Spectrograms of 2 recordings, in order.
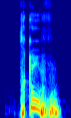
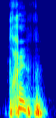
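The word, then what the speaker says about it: truffe: えー、そしてですね、食材の名前になりますが、トリュフ、この香りのいい食材、トリュフですが、これもゅうのところがエアですので、フランス語で発音すると、トリュフ、トリュフになります。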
